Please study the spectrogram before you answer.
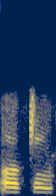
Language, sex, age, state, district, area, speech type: Tamil, female, 30-45, Tamil Nadu, Viluppuram, urban, conversation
